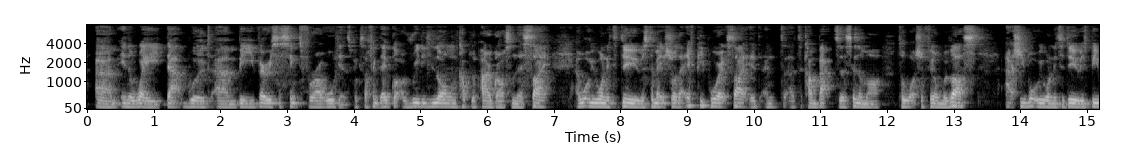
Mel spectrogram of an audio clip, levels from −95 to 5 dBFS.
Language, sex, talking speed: English, male, 250 wpm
